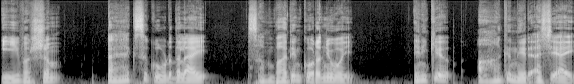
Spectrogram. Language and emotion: Malayalam, sad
